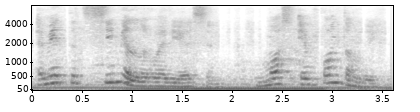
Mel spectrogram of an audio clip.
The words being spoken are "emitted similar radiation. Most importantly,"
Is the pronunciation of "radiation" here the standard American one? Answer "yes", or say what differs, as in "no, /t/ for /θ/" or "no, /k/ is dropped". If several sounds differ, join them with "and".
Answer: no, /w/ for /ɹ/ and /s/ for /ʃ/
